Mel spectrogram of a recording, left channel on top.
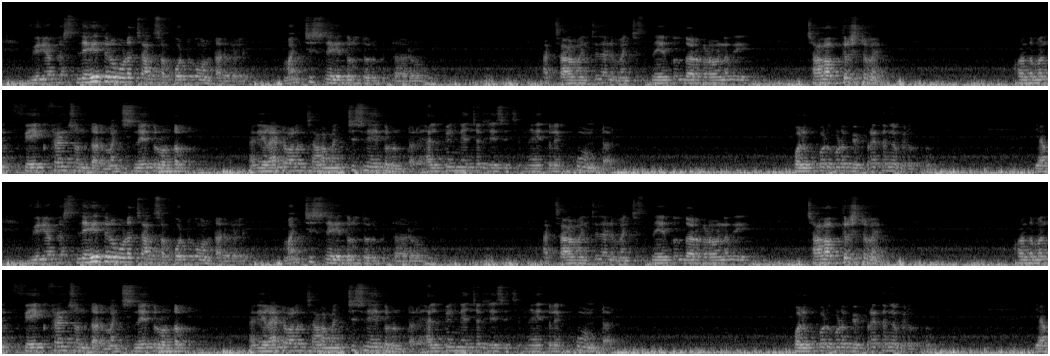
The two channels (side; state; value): both; identical; correlation 1.00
